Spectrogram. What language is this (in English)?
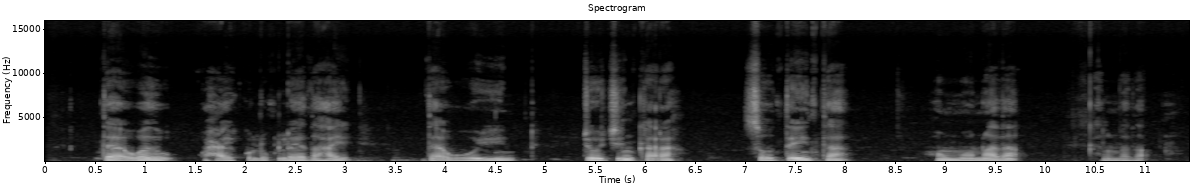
Somali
